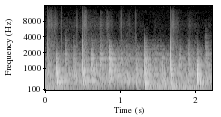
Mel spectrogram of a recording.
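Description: Techno from a DJ mix: sharp percussion hits, several a second, over sustained synth chords.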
